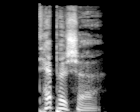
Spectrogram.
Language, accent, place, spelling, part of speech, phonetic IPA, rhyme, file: German, Germany, Berlin, täppischer, adjective, [ˈtɛpɪʃɐ], -ɛpɪʃɐ, De-täppischer.ogg
- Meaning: 1. comparative degree of täppisch 2. inflection of täppisch: strong/mixed nominative masculine singular 3. inflection of täppisch: strong genitive/dative feminine singular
